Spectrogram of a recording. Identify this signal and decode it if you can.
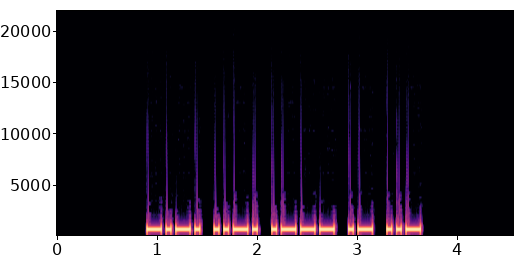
Morse code, heard as a keyed tone, about 25 wpm, 700 Hz. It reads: CFJAU
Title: Code Groups - 5 Letters - 25wpm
